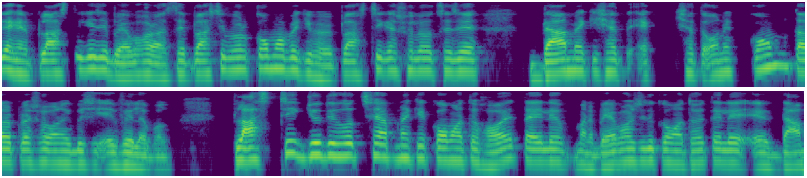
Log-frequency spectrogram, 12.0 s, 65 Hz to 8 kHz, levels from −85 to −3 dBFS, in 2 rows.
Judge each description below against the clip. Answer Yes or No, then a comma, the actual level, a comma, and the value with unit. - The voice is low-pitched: No, medium, 150 Hz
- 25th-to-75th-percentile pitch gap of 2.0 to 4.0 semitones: Yes, average, 3.3 semitones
